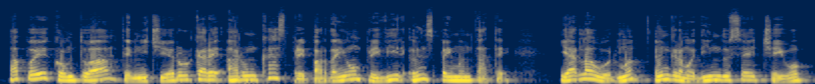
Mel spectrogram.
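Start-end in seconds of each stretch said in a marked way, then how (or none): none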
